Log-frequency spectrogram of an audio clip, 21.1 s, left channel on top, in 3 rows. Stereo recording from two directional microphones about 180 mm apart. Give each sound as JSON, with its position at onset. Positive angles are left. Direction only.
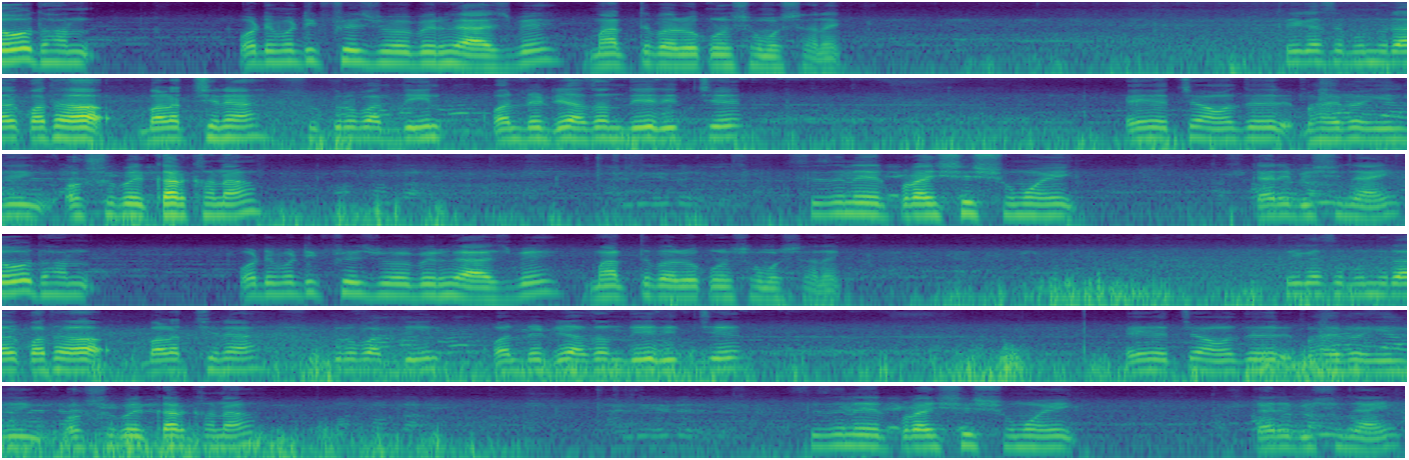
{"t": 0.0, "sound": "a man's voice", "side_deg": 20}
{"t": 3.4, "sound": "a man's voice", "side_deg": 25}
{"t": 6.4, "sound": "a man's voice", "side_deg": -5}
{"t": 7.3, "sound": "a man's voice", "side_deg": 25}
{"t": 10.2, "sound": "a man's voice", "side_deg": 5}
{"t": 12.6, "sound": "a man's voice", "side_deg": 10}
{"t": 14.7, "sound": "a man's voice", "side_deg": 25}
{"t": 18.3, "sound": "a man's voice", "side_deg": 20}
{"t": 19.1, "sound": "a man's voice", "side_deg": 10}
{"t": 20.7, "sound": "a man's voice", "side_deg": 5}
